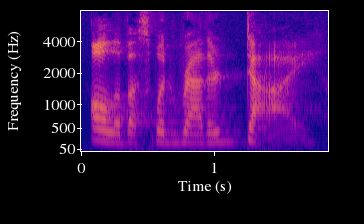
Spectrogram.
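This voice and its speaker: An actress playing a suspicious, sharp-tongued female fugitive in a radio science fiction drama, speaking in a crisp, pointed way. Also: mid-range voice, fairly even intonation, measured pace. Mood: suspicious, cutting.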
